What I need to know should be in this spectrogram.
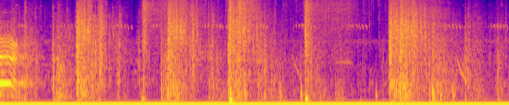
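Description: Rifles fire in sharp cracks.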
